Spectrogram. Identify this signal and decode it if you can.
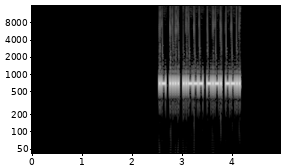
Morse code, heard as a keyed tone, about 46 wpm, 700 Hz. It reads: AH2CZ
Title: USA Call Signs - 5 Characters - Repeated 3x - 45wpm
